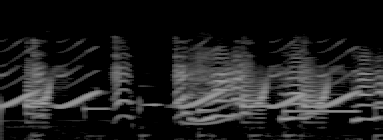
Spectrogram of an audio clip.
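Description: Cartoon boing sound effects: several short springy tones, each rising in pitch, in quick succession.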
